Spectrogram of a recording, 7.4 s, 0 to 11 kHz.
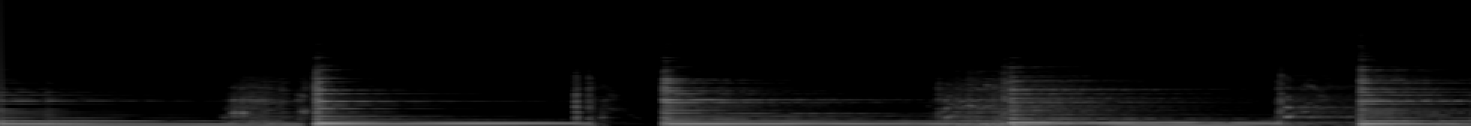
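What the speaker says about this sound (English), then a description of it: "And now you can hear the reverb." Distorted electric guitar track sent to a reverb return in Ableton Live 10, sustained chords ringing with a washy tail, broken by abrupt strums and one brief drop to silence, no voices.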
